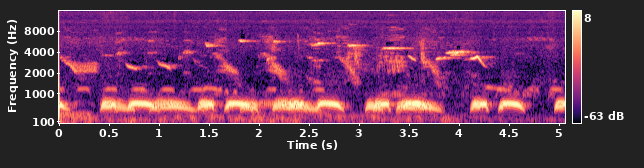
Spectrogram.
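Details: Spotted dove used as a ground decoy, third calling spot: deep mellow coos in a quick stuttering run, paired and triple phrases with short gaps, over a faint murmur of small birds chirping higher up.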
